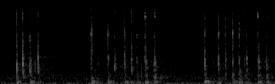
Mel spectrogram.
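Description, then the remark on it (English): Rapid clicking of keys on a computer keyboard as someone types up a post on Twitter, irregular bursts of taps with a brief pause in the middle, fairly quiet, no voices. “I mean, I'm actually typing this up on Twitter now.”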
